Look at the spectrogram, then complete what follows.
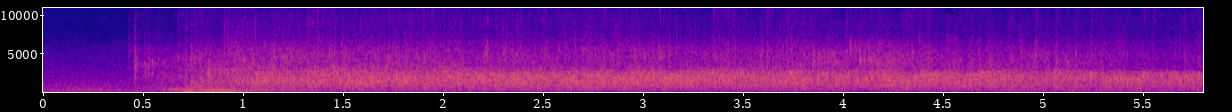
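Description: Audience applauding steadily, starting about half a second in as the last notes of the song die away.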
